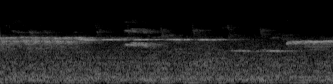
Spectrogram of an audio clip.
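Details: Belgian canary singing to warm up other birds and bring females into breeding condition: a sustained high whistled trill, then short lower and higher tonal notes, over steady background hiss.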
